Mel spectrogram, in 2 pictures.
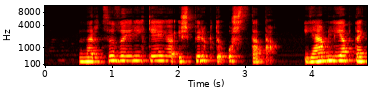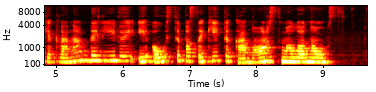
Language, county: Lithuanian, Šiauliai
